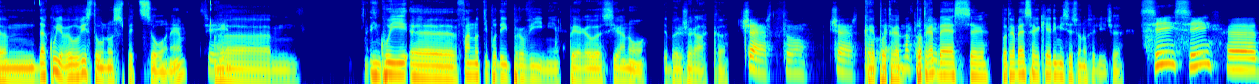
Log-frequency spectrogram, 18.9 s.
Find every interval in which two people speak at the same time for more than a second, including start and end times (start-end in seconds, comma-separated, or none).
12.9-14.2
